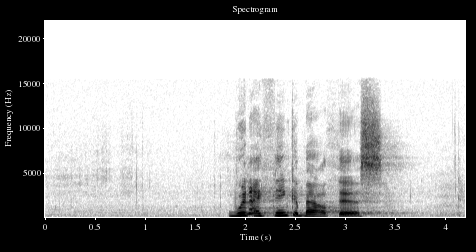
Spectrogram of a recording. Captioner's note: none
